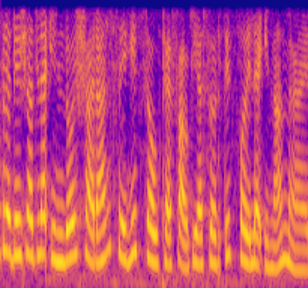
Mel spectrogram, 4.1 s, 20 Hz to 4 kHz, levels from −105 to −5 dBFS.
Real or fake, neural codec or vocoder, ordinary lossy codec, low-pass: fake; codec, 16 kHz, 4 kbps, FunCodec, trained on LibriTTS, 50 frames a second; none; 3.6 kHz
